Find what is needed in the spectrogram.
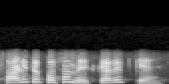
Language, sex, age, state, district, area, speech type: Hindi, female, 30-45, Uttar Pradesh, Mau, rural, conversation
